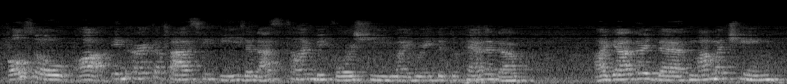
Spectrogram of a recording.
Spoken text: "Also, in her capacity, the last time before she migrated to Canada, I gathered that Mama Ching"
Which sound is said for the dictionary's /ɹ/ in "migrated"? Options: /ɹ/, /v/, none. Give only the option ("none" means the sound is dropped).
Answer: /ɹ/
